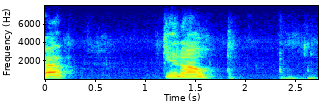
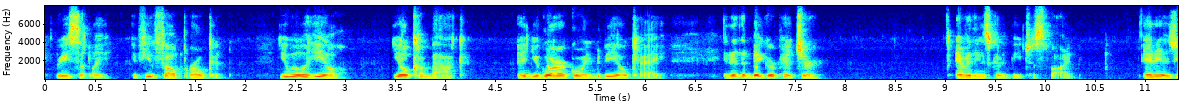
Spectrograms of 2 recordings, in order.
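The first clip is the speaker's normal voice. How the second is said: ordinary talk, nothing marked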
